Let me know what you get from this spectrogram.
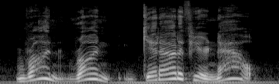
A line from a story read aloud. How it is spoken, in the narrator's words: he screamed louder than a girl and made Greg and I scream as well, and shouted to us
